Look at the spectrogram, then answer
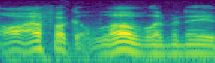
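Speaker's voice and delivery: ordinary talk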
